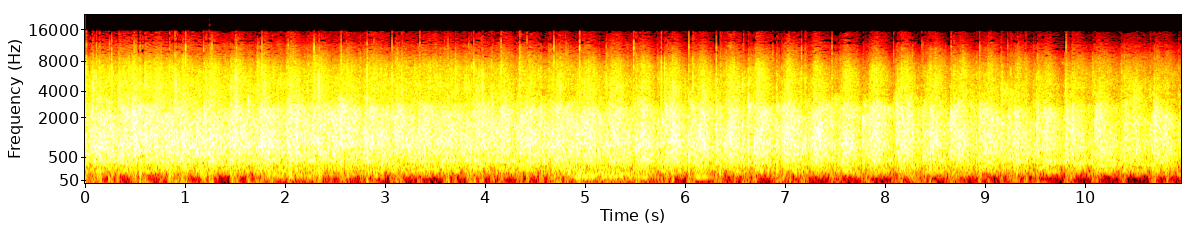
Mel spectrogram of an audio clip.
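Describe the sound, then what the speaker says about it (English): Sustained, dense applause from a large audience of schoolchildren after a tabla and flute concert, steady and loud throughout with no talking over it. "I think they need a big round of applause"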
